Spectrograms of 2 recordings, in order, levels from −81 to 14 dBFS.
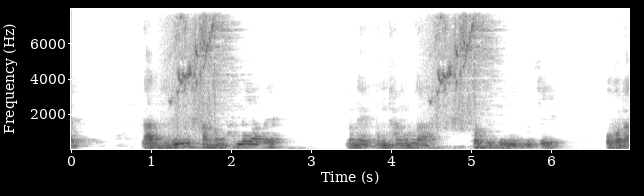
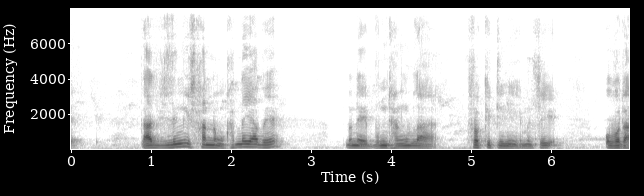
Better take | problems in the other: second | noise reduction (classical method WPE with log-MMSE)

